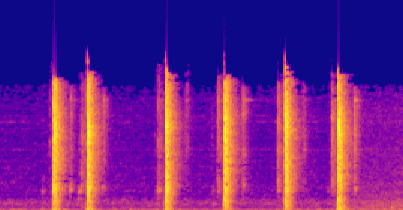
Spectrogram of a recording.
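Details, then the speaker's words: Six sharp, crisp popping clicks within about three seconds: joint cavitation (gas release) during a chiropractic neck manipulation of a female headache patient as she turns her head and breathes out. "now what you'll do is you'll hear a popping noise and that popping noise is just gas being released from the joints that gets caught in there"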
